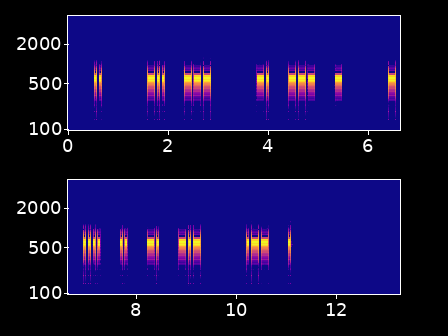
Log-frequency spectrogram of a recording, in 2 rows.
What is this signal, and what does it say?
Morse code, heard as a keyed tone, about 25 wpm, spaced as for 15 wpm, 600 Hz. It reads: I DO NOT THINK WE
